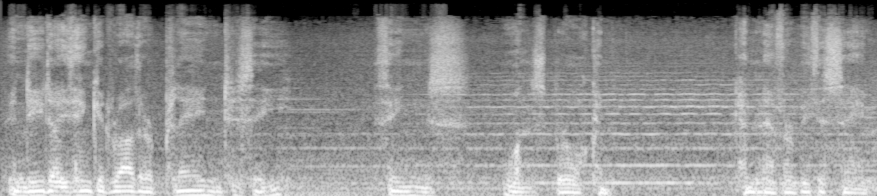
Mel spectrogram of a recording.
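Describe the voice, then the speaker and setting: A man playing a proud, dour, reserved warrior in a fantasy game, with stern and deliberate archaic speech. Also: low voice, flat delivery, loud music behind the voice. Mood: gruffly wistful. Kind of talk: dramatic fantasy game dialogue.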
